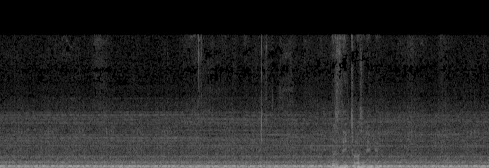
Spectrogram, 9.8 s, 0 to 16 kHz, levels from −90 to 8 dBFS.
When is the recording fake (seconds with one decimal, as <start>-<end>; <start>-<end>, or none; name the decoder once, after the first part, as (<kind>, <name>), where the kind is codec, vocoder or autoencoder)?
5.2-5.9 (vocoder, BigVGAN v2); 7.8-9.2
